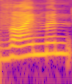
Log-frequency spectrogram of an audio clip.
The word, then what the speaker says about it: Weinmann: Is it Weinmann, I'm guessing? That's exactly right, yes.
